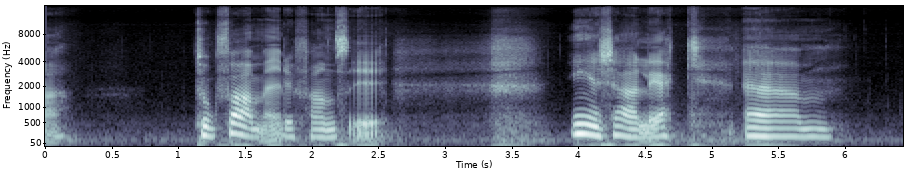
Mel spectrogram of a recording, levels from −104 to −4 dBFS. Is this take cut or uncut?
cut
